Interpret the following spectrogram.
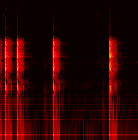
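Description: Four short, sharp clicks at uneven intervals, made while stepping through moves on a computer chess board.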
